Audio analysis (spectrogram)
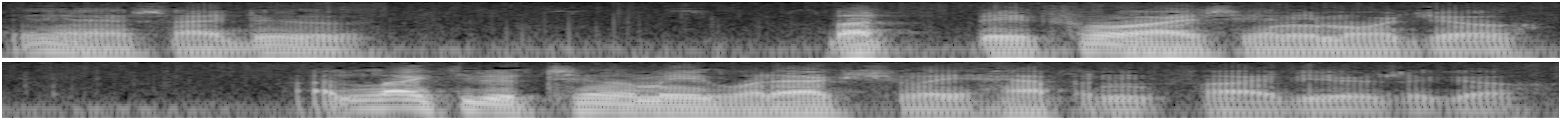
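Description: An actor playing a calm, authoritative masked hero in an old radio western, husky and measured in his delivery. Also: heavily acted. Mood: calm, earnest. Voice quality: very deep, husky. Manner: measured, earnest, commanding. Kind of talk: 1940s-50s radio western acting. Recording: dull lo-fi old radio recording.

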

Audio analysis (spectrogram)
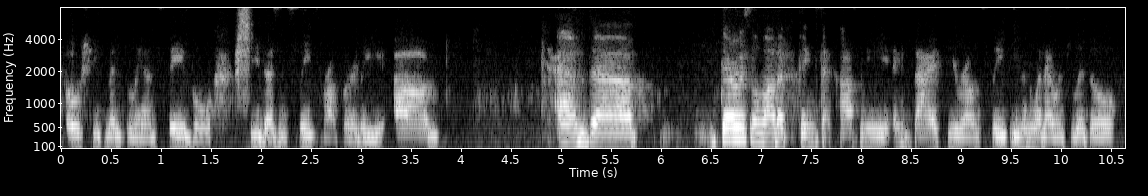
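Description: A young adult woman from Lebanon, telling her life story as a podcast guest in a reflective way, pausing often with ums. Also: deep voice, darkish tone, slightly rough, no room sound, low-quality recording. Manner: reflective, frequent ums and pauses. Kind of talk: personal storytelling interview.

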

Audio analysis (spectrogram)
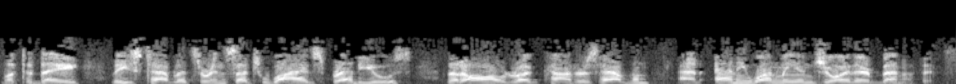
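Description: A male mid-century radio announcer delivers a polished, emphatic sales read. His voice is high and very animated, on a muffled broadcast recording. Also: moderate pace, hardly any pauses, slightly rough. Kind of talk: 1940s-50s radio ad announcing.

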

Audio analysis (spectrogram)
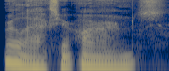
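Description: A man with a very mellow, dark voice leads a guided sleep meditation. He speaks slowly and soothingly, with a soft husky edge, giving calm instructions. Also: on the low side, no echo, studio quality.

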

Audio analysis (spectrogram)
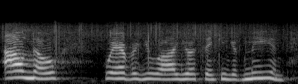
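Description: An actress playing a tender, hopeful young bride in a 1940s radio comedy, earnest and consoling in manner. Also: female voice, sits high, steady tone, moderate pace, a bit bright. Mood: romantic. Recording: muffled, noisy vintage radio recording.

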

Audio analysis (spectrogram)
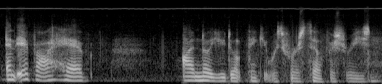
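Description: An actress playing a modest, polite young fiancée in an old radio soap, earnest and a little hesitant. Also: female voice, deep voice, brisk, sharp tone, rough recording. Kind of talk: 1940s radio soap opera acting. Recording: old radio recording, faint hiss.

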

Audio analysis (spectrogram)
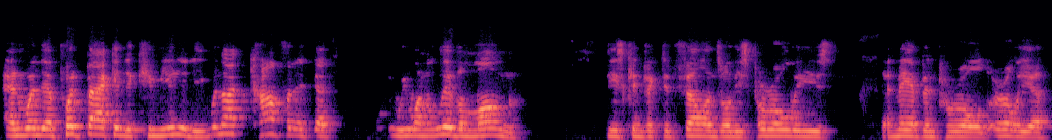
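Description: A man's voice: high voice, little pitch movement, moderate pace, highs cut off. A police officer in his sixties speaking earnestly and bluntly in a casual conversation over a video call. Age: 60s.

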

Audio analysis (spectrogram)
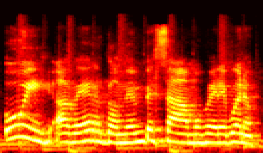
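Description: A woman in her forties from Ecuador, a podcast guest telling stories in a relaxed, chatty way. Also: medium pitch, measured pace, soft background music. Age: 40s. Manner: warm storytelling with fillers. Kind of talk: casual chat.

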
